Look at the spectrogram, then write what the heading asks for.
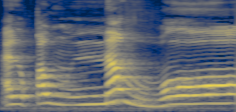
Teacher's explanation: بس الظا والألف فخميها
